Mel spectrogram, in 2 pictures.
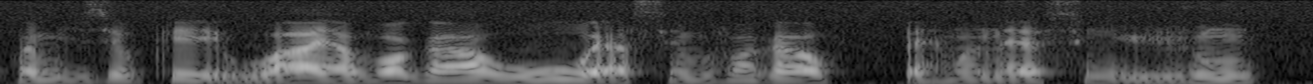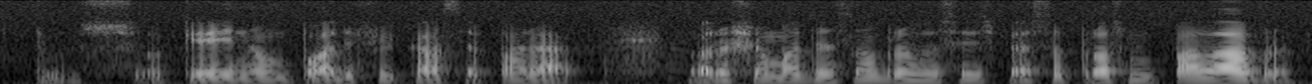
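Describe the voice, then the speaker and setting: A man's voice: medium pitch, gravelly, mellow. A man teaching a grammar lesson, explaining step by step and checking in with the class.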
